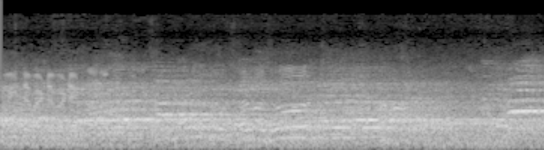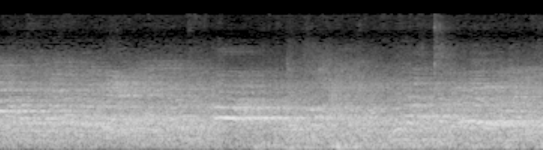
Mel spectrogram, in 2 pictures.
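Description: Many overlapping voices of spectators and coaches calling out, echoing in a large sports hall, with occasional dull thuds of kicks landing or feet striking the mats.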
